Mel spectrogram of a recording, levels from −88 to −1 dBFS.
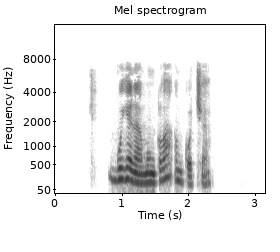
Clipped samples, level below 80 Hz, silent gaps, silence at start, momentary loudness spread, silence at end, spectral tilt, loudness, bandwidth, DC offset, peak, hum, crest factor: under 0.1%; -64 dBFS; none; 0.8 s; 13 LU; 0.85 s; -6 dB/octave; -27 LUFS; 7.8 kHz; under 0.1%; -10 dBFS; none; 20 dB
